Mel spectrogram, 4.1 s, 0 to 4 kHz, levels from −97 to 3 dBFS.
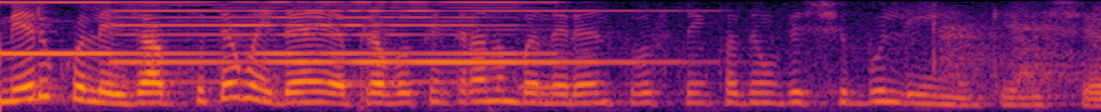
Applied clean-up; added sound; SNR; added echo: none; Sliding door; 4 dB; none.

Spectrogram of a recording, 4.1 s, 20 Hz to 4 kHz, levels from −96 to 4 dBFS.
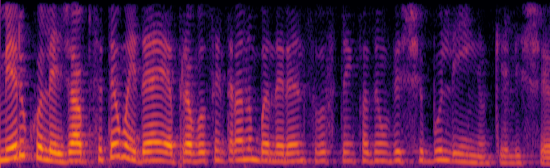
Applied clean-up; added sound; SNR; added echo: none; none; none; none.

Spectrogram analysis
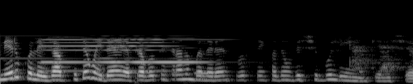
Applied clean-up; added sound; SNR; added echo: classical method log-MMSE.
